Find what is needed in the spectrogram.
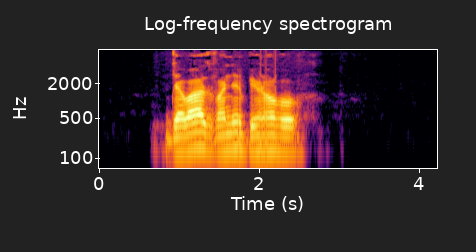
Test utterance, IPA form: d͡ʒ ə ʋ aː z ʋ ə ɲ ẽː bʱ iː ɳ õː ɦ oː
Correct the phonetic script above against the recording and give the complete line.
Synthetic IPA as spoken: d͡ʒ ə ʋ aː z ʋ ə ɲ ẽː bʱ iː ɳ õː ɦ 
